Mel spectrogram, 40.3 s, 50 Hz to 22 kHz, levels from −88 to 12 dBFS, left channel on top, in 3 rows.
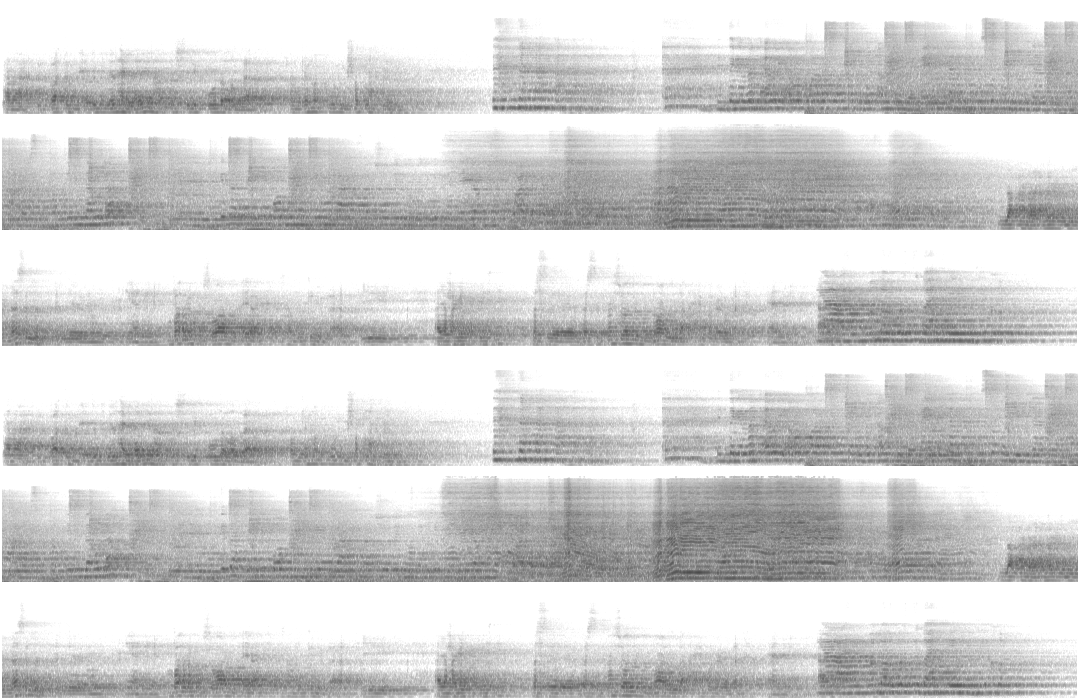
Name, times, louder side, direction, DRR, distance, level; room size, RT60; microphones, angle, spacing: voice 1, 0.0-5.0 25.8-31.7 32.3-33.1 33.5-36.1 36.5-37.3 37.8-37.9, equal, 30° left, -3 dB, 1.5 m, -33 dB
voice 2, 6.1-7.5 8.2-15.0 15.6-25.2 37.1-39.4, equal, 55° left, -6 dB, 2.6 m, -34 dB
sound 1, 10.0-18.0, right 1 dB, 75° left, 1.5 m, -39 dB
sound 2, 16.4-26.4 26.7-26.9, right 1 dB, 10° left, 1.0 m, -42 dB
Motorcycle, 19.0-25.7, right 7 dB, 60° right, 0.4 m, -27 dB
9.6 x 7.8 x 5.9 m, 2.9 s
head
